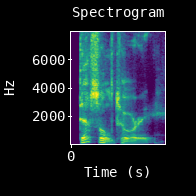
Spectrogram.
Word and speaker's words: Desultory: death metal band called desolatory or desaltery but i think the correct pronunciation is desolatory you look very destitory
